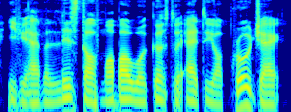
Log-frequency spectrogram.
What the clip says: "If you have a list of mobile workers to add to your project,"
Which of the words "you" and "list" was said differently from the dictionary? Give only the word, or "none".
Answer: none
